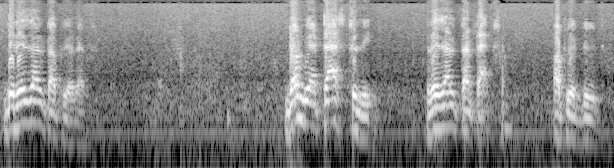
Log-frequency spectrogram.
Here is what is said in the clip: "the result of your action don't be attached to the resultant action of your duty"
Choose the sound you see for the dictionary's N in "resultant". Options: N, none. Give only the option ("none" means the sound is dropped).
none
